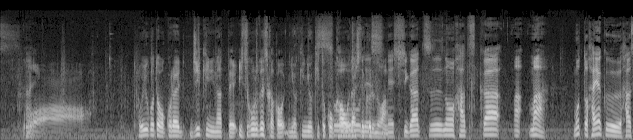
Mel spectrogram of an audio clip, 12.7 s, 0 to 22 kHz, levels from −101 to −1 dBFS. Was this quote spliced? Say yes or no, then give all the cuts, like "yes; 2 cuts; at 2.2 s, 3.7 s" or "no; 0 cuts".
yes; 1 cut; at 7.7 s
